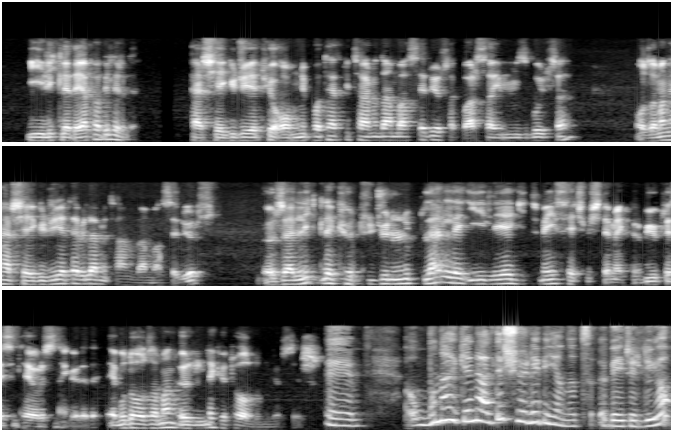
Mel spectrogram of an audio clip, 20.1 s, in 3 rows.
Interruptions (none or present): none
